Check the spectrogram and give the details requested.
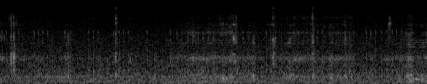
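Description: A person biting into and chewing a mouthful of crispy breaded fried chicken strips, with scattered small mouth clicks.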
